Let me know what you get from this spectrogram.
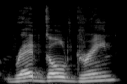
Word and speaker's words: RDGLDGRN: And they go by the name Red Gold Green, but they spell it They spell it RDGLDGRN. So it's kind of like they shorten each one.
